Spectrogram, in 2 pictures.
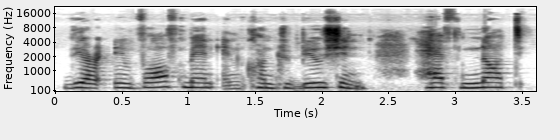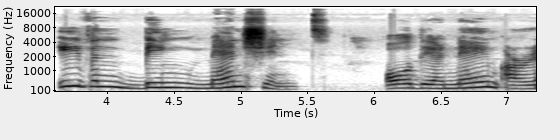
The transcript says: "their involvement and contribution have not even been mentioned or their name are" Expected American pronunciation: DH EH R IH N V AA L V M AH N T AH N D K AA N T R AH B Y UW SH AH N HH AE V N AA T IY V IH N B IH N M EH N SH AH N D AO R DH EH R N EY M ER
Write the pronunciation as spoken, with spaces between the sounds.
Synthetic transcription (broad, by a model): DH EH R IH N V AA L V M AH N T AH N K AA N T R AH B Y UW SH AH N HH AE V N AA T IY V IH N B IH N M EH N SH AH N D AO L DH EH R N EY M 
